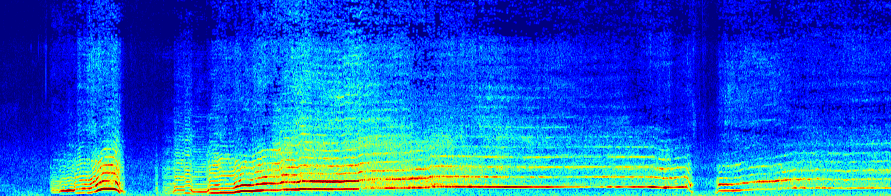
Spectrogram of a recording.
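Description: A toy boat's small motor whines in bursts, then rises in pitch and holds a steady high whine.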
